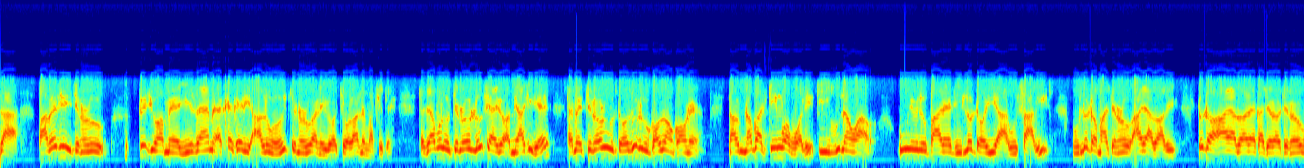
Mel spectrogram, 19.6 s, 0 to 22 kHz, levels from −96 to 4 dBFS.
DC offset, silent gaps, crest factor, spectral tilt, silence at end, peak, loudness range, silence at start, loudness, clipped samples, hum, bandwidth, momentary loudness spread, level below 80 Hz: under 0.1%; none; 12 dB; -8 dB/octave; 0 s; -4 dBFS; 1 LU; 0 s; -16 LUFS; under 0.1%; none; 4.3 kHz; 7 LU; -68 dBFS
